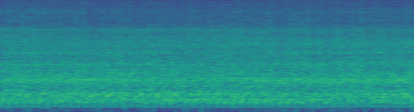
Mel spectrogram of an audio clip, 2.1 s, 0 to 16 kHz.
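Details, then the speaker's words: John Deere LA130 Briggs V-twin, about 654 hours, still warming up after a cylinder head swap for a bad valve guide that had it running on one cylinder: steady even idle, both cylinders firing smoothly; healthy. "but you can hear it sounds pretty good running on both cylinders now too which is good"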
